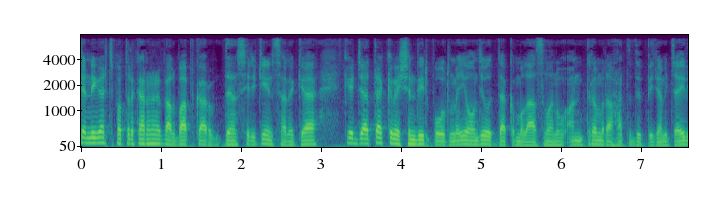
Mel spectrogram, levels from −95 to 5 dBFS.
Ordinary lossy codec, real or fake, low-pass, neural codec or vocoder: MP3, 64 kbps; fake; 7.2 kHz; codec, 16 kHz, 1 kbps, X-Codec, HuBERT features, trained on LibriSpeech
